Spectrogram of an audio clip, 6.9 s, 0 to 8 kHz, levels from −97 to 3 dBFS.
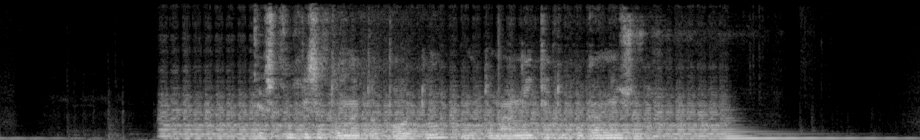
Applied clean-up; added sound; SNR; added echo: none; Bowed string instrument; 4 dB; reverberation time 1.3 s.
